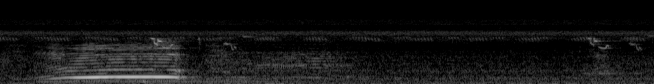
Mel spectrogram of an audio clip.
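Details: Domestic cow on a farm with a herd gives one loud, rich, harmonic moo lasting about a second and a half, then fainter short sounds follow, over a steady high chirring of insects throughout.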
